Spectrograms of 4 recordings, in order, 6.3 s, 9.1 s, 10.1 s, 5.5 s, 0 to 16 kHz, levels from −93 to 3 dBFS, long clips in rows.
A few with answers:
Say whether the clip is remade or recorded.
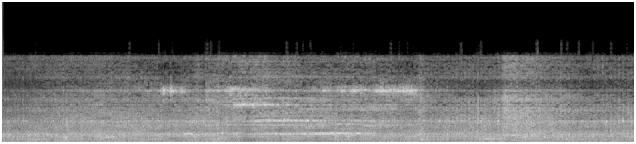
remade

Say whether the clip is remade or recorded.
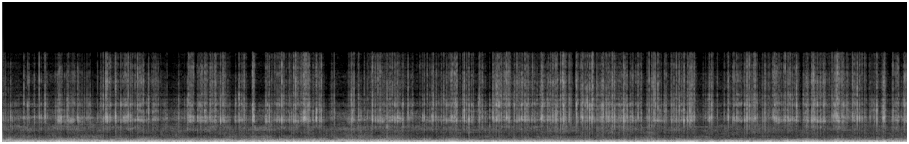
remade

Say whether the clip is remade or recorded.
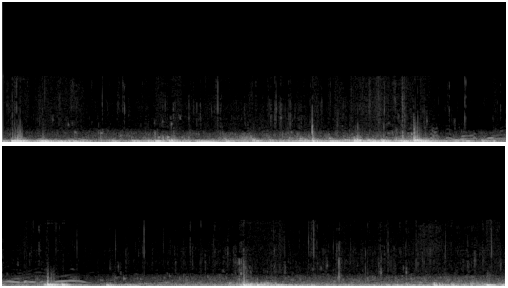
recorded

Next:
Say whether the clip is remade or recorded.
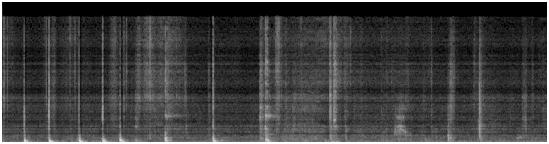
remade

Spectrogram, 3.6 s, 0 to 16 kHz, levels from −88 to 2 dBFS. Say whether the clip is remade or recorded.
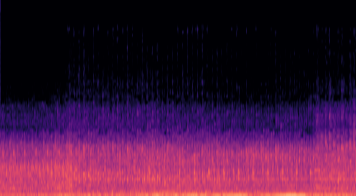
recorded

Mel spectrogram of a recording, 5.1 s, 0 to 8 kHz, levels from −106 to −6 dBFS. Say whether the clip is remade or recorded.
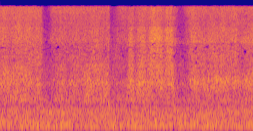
recorded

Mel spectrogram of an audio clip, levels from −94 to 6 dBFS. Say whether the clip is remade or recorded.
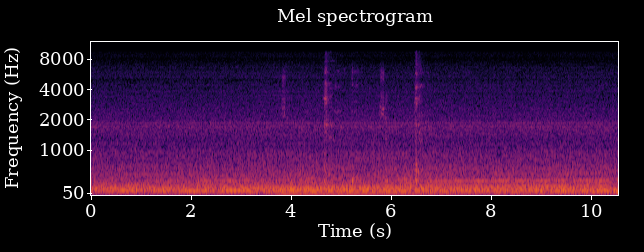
recorded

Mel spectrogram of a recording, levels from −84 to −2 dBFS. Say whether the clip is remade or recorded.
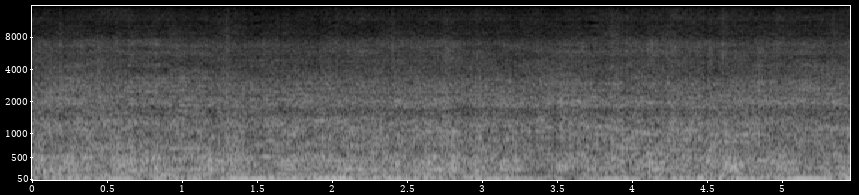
remade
